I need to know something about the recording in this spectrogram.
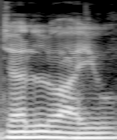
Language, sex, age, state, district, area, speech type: Punjabi, male, 18-30, Punjab, Jalandhar, urban, spontaneous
